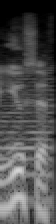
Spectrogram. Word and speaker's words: Yusuf: the Prophet Joseph or Yousef as pronounced in Semitic languages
